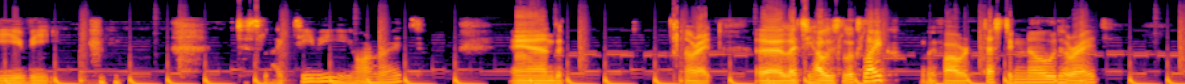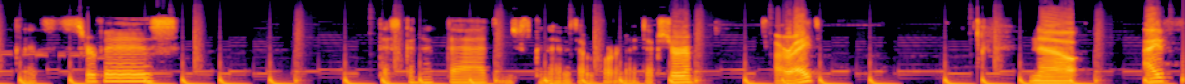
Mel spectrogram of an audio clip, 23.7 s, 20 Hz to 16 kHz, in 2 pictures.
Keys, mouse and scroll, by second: 0.0-0.5 typing, 0.1 middle click, 0.3 middle click, 0.8 middle click, 1.3 middle click, 1.6-2.0 scroll, 2.8 scroll, 3.1 middle click, 5.9-7.0 scroll, 6.8 middle click, 7.0 middle click, 7.9 scroll, 9.1 click, 9.6 click, 15.0 click, 18.8 middle click, 18.9 middle click, 18.9-19.7 scroll, 19.3 middle click, 19.6 middle click, 21.1 click, 21.1-22.6 scroll, 21.3 click, 21.5 click.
